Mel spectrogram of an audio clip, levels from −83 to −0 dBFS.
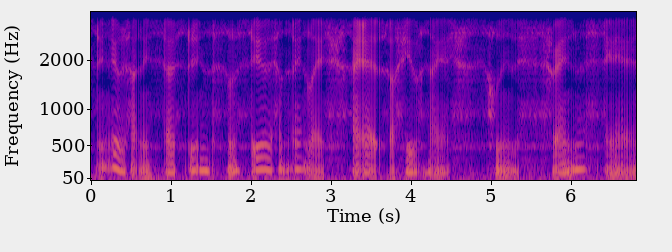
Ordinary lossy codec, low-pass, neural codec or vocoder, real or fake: Opus, 64 kbps; 3.6 kHz; autoencoder, 22.05 kHz, a latent of 192 numbers a frame, VITS, trained on many speakers; fake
